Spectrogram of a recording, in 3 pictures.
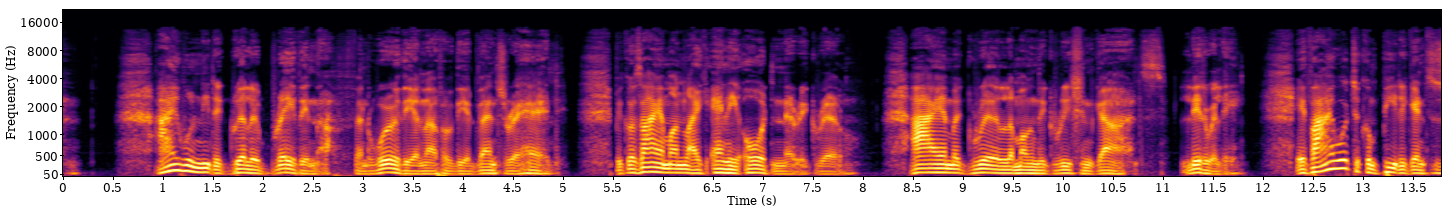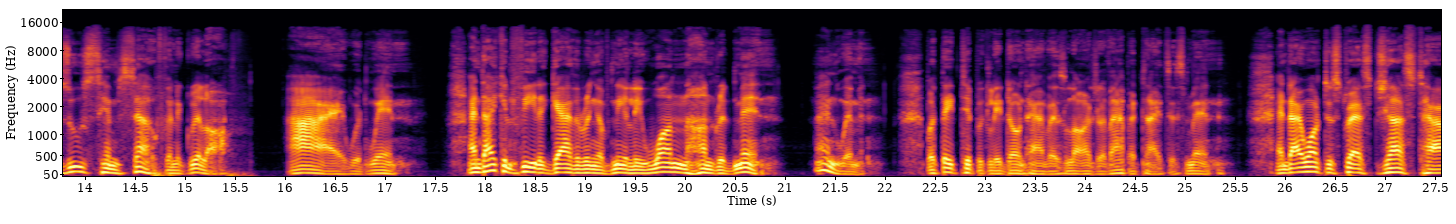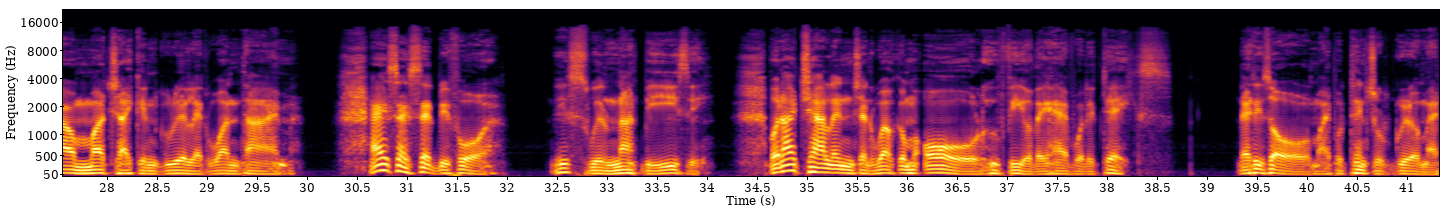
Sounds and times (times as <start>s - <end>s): Speech: 0.8s - 38.7s, 39.3s - 41.3s.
